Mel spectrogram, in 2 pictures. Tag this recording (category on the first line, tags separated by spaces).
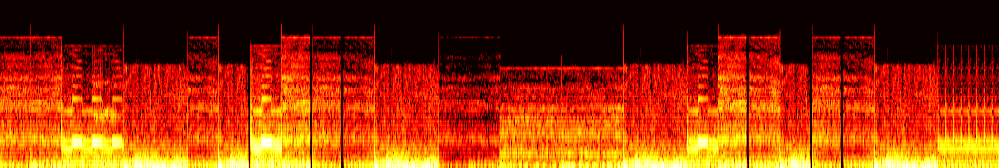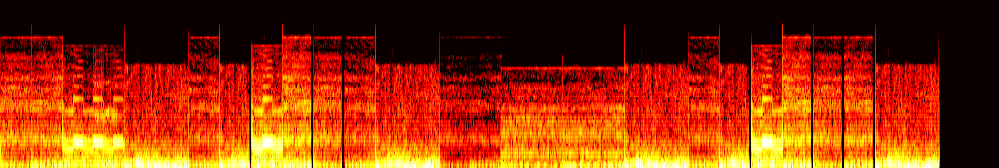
Instrument samples > Percussion
Drum Loop Samples Soundtrack Underground Weird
